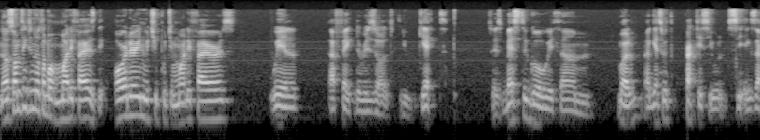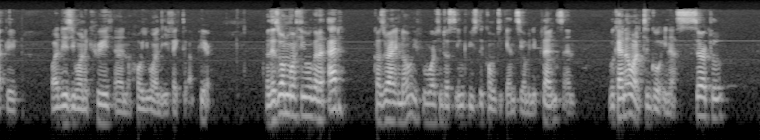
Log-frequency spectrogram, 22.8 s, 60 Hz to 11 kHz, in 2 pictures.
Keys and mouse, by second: 0.9-6.0 middle drag, 18.6-21.6 drag.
